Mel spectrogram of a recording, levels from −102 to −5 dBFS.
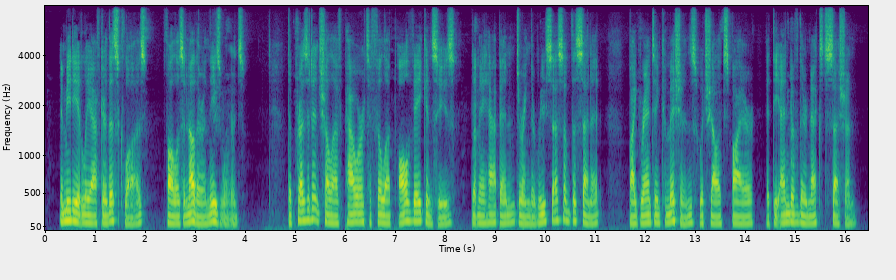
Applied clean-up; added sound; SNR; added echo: neural mask model DeepFilterNet 3.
